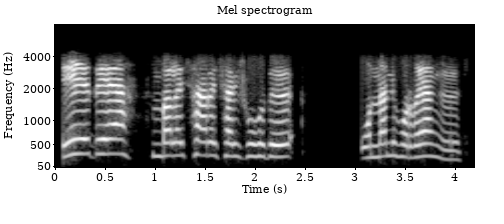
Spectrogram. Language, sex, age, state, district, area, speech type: Bodo, female, 60+, Assam, Kokrajhar, urban, conversation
